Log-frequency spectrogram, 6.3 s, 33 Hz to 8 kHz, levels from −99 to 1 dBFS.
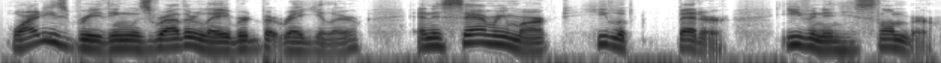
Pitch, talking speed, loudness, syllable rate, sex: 130 Hz, 170 wpm, -17 LUFS, 5.9 syllables/s, male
